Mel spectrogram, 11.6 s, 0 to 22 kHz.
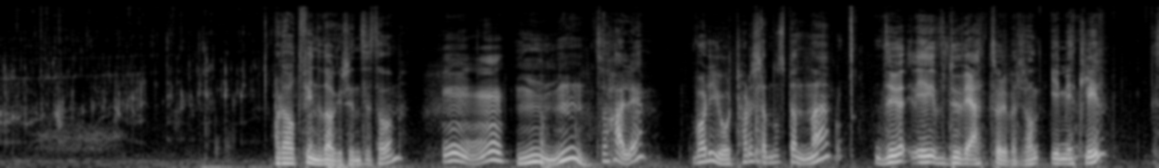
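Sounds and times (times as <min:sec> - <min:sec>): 
water pouring into a small container: 0:00.0 - 0:03.2
speech: 0:02.8 - 0:11.5.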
